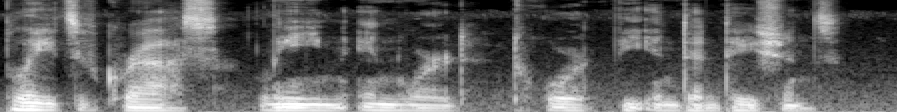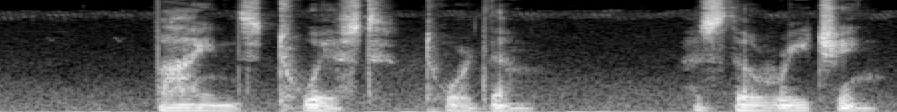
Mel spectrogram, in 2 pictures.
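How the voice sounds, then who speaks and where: A man narrating a scripted ASMR fantasy game as game master, hushed and deliberate, with dramatic pauses. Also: a bass voice, flat delivery, slightly rough.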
